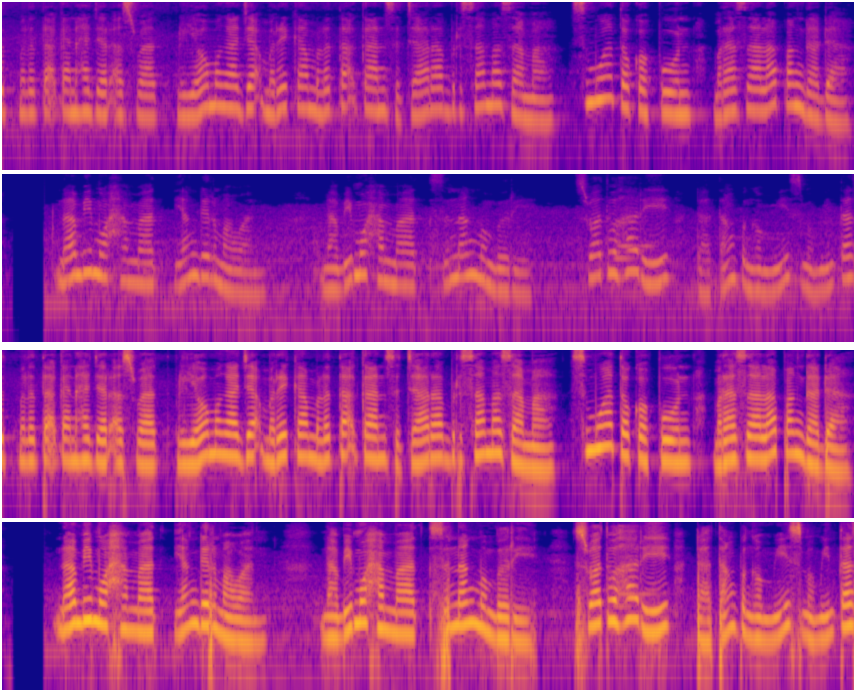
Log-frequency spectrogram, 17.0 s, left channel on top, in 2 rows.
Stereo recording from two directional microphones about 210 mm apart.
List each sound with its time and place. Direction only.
0.0 s a woman's voice: 30° right (ahead or behind)
9.1 s a woman's voice: 45° right (ahead or behind)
